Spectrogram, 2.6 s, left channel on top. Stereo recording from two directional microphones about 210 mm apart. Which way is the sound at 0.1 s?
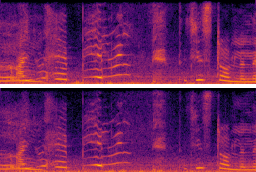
10° left (ahead or behind).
